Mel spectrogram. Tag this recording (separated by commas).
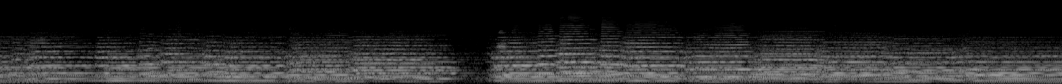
Music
